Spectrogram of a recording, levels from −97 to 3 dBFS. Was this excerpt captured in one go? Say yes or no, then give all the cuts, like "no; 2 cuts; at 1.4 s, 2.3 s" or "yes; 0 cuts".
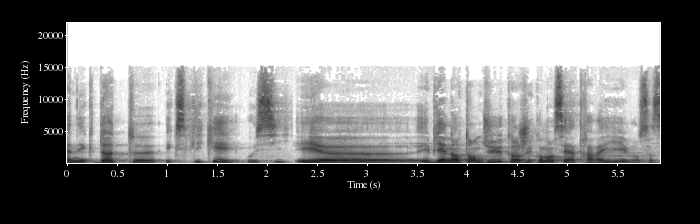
no; 1 cut; at 2.3 s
